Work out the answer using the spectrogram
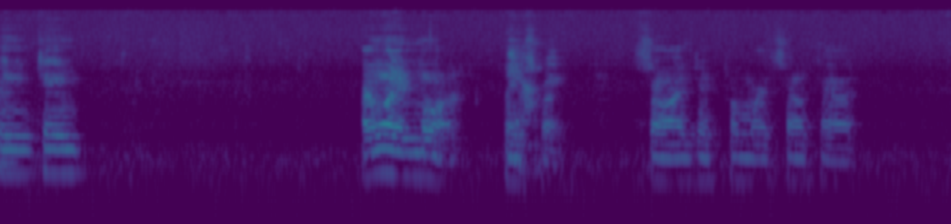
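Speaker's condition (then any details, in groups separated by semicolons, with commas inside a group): Dystonia; oropharyngeal form; starting swallow therapy; affects swallowing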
